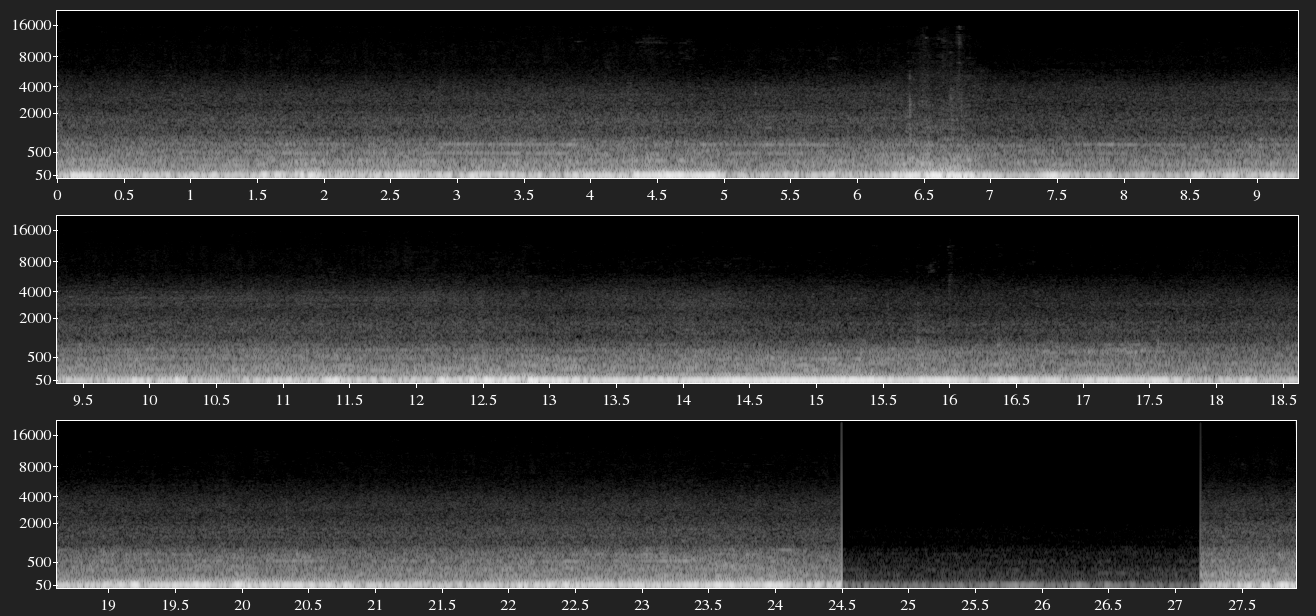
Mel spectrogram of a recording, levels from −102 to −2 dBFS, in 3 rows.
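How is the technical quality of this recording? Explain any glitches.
One glitch stands out near the end. From 24.51 to 27.2 s the sound collapses, falling about 30 dB to a faint residue before returning. The likely cause is one channel inverted: with one stereo channel's polarity reversed, everything common to both channels cancels when they are summed, leaving only their small differences.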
